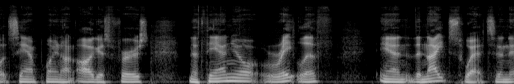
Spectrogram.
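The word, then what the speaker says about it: Nathaniel Rateliff: This is by Nathaniel Ratliff.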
